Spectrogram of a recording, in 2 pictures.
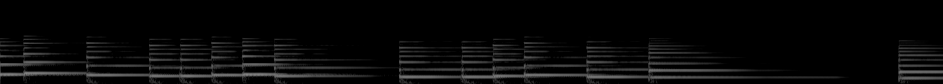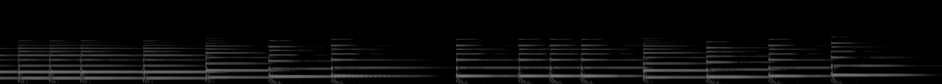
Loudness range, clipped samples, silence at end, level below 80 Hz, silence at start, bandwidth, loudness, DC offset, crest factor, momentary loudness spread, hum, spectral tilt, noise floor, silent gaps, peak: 4 LU; under 0.1%; 0.05 s; -78 dBFS; 0 s; 4.8 kHz; -44 LUFS; under 0.1%; 14 dB; 13 LU; none; -2.5 dB/octave; -83 dBFS; none; -30 dBFS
